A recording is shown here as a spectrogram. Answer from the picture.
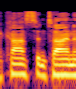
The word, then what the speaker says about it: Constantine: Hey, that's what Alan Moore says it's supposed to be pronounced, Constantine, Valentine.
